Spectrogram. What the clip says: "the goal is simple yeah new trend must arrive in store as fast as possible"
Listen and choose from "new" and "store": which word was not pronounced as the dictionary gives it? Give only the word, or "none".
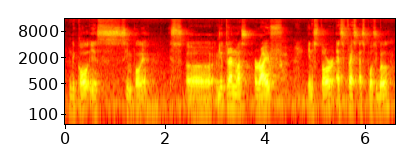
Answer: none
